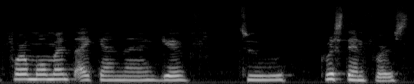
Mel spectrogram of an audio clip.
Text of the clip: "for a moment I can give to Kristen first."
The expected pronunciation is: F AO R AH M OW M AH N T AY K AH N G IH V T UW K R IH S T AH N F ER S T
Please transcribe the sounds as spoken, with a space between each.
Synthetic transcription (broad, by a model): F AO R AH M OW M AH N T AY K AH N G IH V T UW K R IH S T AH N F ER S T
